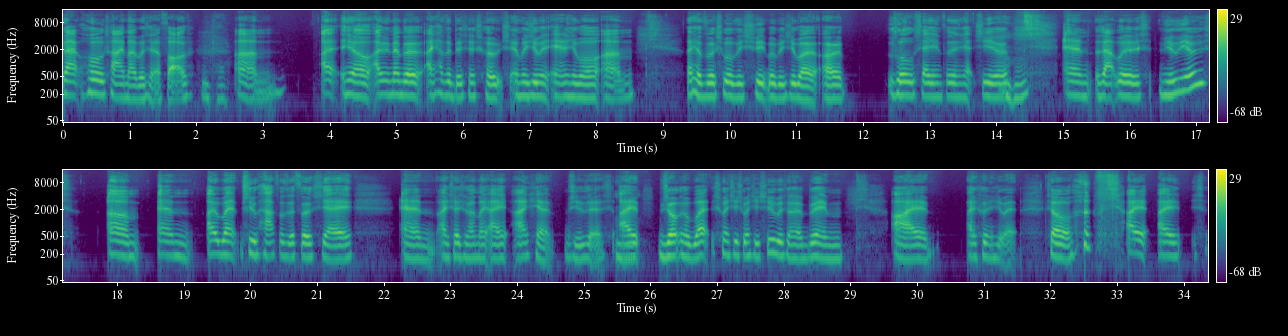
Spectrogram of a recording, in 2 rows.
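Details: Adult woman with stage 4 right-sided tongue squamous cell carcinoma diagnosed December 2021; over half the tongue removed, arm-skin reconstruction, neck dissection, tracheotomy, radiation, chemotherapy, speech therapy; she feared not being understood; altered articulation after partial glossectomy.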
